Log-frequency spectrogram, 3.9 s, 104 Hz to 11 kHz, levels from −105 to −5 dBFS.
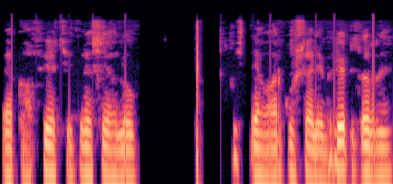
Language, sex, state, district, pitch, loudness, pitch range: Hindi, male, Bihar, Jahanabad, 130 Hz, -22 LUFS, 125-140 Hz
